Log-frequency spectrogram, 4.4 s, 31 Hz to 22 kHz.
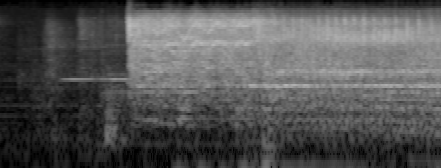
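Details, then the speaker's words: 2005/2008 Dodge Magnum SXT 3.5L V6 AWD, metal found in oil filter: after a short crank it idles loud and harsh with a rapid, steady metallic knock; engine knock, rod knock suspected, not confirmed. "so this thing has a absolutely horrible rod knock going to it or some kind of knock I don't know that's what we're gonna start looking into today"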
